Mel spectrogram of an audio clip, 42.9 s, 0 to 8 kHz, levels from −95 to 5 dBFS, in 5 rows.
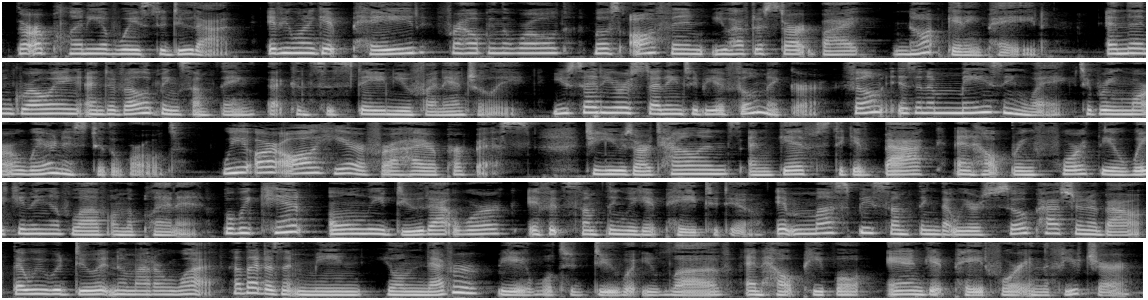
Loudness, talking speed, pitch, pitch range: -20 LUFS, 205 wpm, 210 Hz, 190-245 Hz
